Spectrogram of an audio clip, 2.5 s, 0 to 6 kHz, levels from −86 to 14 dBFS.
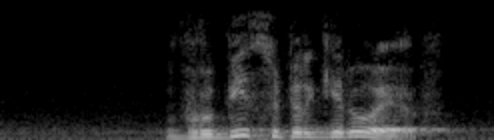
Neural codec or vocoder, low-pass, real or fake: none; 5.4 kHz; real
